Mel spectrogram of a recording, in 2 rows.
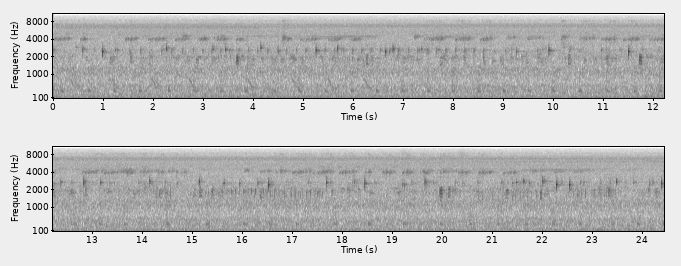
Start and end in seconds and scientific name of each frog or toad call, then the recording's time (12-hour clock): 0.0	21.6	Boana leptolineata
0.0	24.4	Boana bischoffi
0.0	24.4	Physalaemus cuvieri
0.0	24.4	Sphaenorhynchus surdus
21.6	23.3	Elachistocleis bicolor
10:30pm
